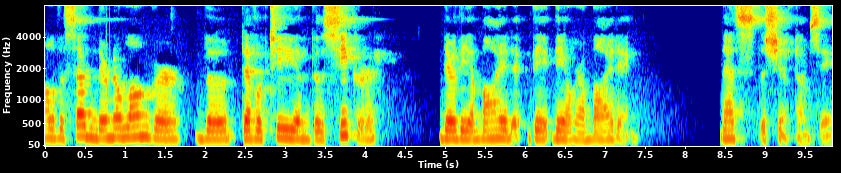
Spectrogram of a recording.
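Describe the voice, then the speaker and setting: Somewhat breathy and medium in pitch, a woman speaks at a fairly slow pace with fairly even intonation. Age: 70s. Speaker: spiritual teacher. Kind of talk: dharma talk at a retreat. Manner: conversational.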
